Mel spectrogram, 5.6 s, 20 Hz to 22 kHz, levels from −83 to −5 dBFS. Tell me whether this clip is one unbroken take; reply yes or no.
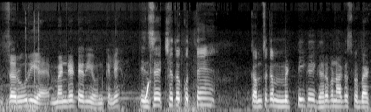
no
